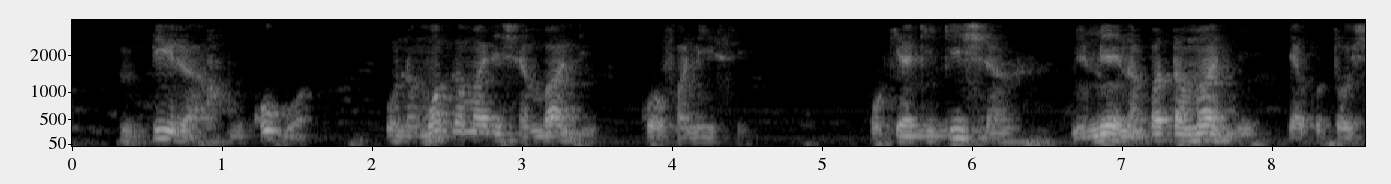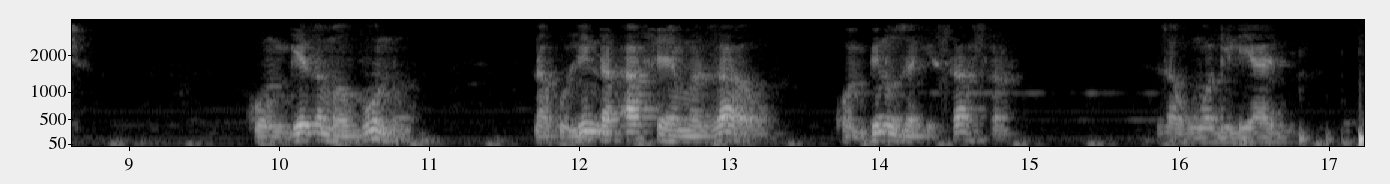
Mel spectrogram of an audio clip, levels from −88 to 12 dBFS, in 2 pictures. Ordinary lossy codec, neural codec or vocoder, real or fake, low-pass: MP3, 24 kbps; none; real; 3.6 kHz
